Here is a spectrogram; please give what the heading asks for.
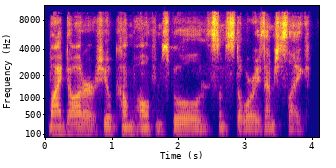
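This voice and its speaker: A man's voice: fairly low pitch, level tone, a little slow, fairly bright tone. A middle-aged man chatting casually as a guest, telling jokey stories and acting out the voices of the people in them. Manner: jokey, storytelling, acts out quoted voices. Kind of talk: casual chat.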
